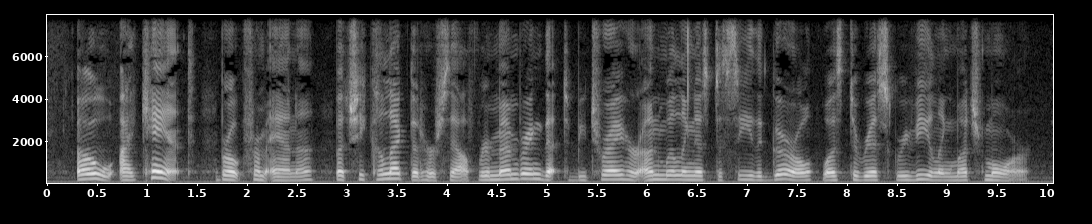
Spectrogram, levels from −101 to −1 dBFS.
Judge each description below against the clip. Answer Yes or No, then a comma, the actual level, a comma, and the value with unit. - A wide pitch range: No, average, 3.2 semitones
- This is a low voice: No, high, 195 Hz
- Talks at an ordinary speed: Yes, average, 160 wpm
